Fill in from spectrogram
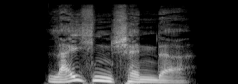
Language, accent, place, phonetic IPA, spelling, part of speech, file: German, Germany, Berlin, [ˈlaɪ̯çn̩ˌʃɛndɐ], Leichenschänder, noun, De-Leichenschänder.ogg
- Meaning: 1. person who has sex with a dead human body 2. person who treats a dead human body in a disrespectful way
